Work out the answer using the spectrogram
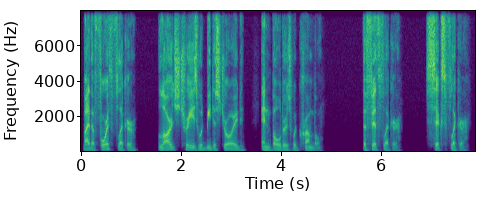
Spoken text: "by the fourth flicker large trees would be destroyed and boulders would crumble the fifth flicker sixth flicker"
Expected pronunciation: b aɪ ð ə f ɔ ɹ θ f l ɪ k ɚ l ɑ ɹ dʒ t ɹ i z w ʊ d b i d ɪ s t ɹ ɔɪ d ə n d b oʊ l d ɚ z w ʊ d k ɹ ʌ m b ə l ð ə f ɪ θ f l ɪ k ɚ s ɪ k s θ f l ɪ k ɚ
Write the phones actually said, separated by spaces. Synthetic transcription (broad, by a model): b aɪ ð ə f ɔ ɹ θ f l ɪ k ɚ l ɑ ɹ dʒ t ɹ i z w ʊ d b i d ɪ s t ɹ ɔɪ d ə n b oʊ l d ɚ z w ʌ d k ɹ ʌ m b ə l ð ə f ɪ θ f l ɪ k ɚ s ɪ k s f l ɪ k ɚ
